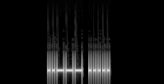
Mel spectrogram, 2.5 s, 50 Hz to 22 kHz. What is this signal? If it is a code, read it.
Morse code, heard as a keyed tone, about 36 wpm, 700 Hz. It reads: 25
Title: Common Cut Numbers - 2-Digit 35wpm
